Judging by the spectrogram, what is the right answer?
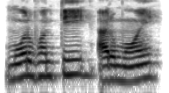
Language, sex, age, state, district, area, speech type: Assamese, female, 45-60, Assam, Tinsukia, urban, spontaneous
